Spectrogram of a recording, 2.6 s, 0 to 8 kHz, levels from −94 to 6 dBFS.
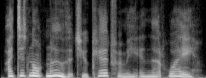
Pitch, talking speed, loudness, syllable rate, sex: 220 Hz, 280 wpm, -16 LUFS, 5.5 syllables/s, female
